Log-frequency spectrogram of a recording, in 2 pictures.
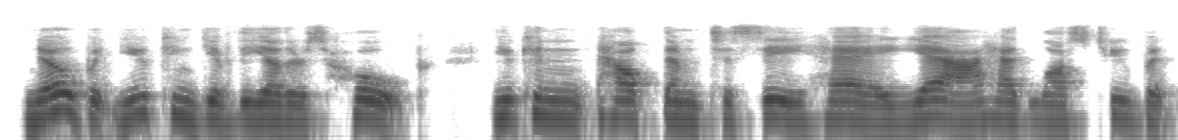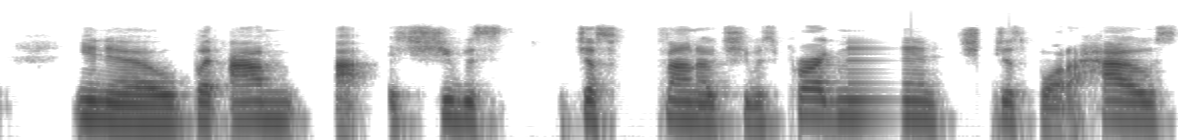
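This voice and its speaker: Speaking at a fairly slow pace, a woman with a fairly low voice and a slight New Orleans accent keeps a monotone, flat intonation. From US South, New Orleans. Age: 50s. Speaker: medium and grief group leader. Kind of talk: interview.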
